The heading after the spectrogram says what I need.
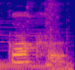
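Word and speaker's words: koche: as i told you this e is pronounced as uh in the end so this is ich kokher i am cooking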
